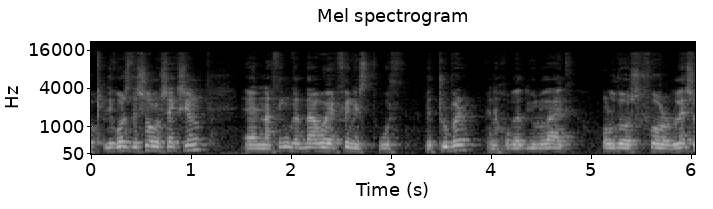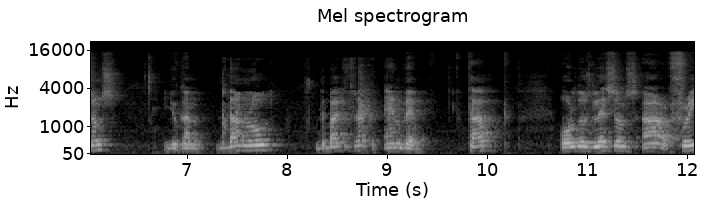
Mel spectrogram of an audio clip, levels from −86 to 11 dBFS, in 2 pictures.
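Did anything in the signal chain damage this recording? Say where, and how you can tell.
Yes. The damage sits at the network and codec stage. From 7.17 s to 9.17 s the sound switches abruptly to a duller, thinner version, with nothing above 12.3 kHz. There is no gap at either edge. That is an adaptive stream at a lower bitrate. The player dropped to a cheaper rendition for two seconds, then recovered. The loss of top end and the added codec artefacts fit a fall from a full AAC stream to a very low-bitrate HE-AAC one.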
